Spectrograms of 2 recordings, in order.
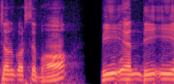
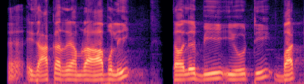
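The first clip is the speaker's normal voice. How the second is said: ordinary talk, nothing marked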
